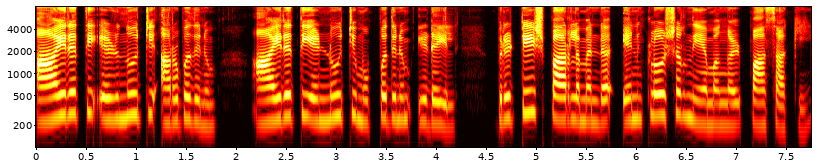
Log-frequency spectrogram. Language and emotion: Malayalam, neutral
